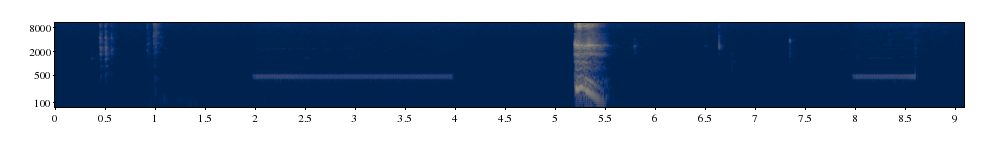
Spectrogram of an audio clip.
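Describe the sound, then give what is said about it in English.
Ringback tone of an outgoing phone call going unanswered: a long steady tone, a pause, a sharp throat clear, then a shorter burst of the same tone before it stops. “The person you have dialed. Nope. Seller's not picking up.”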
